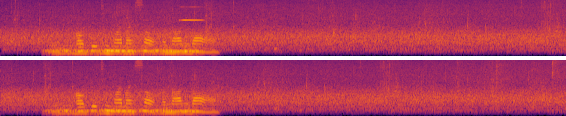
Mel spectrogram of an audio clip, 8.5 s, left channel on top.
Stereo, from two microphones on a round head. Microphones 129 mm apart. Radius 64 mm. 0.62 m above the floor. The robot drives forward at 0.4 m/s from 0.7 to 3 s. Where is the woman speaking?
20° right (ahead or behind); by 3.4 s 15° right (ahead or behind).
